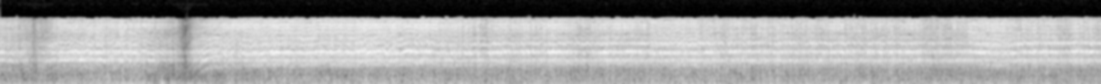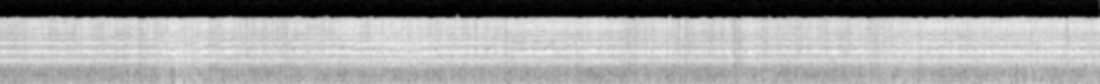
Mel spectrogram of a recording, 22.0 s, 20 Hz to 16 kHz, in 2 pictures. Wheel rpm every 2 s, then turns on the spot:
100, 160, 220, 220, 230, 230, 240, 230, 230, 230, 230.
none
